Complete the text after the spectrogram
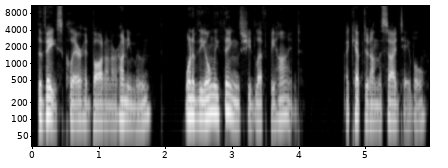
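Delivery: usual speaking voice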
